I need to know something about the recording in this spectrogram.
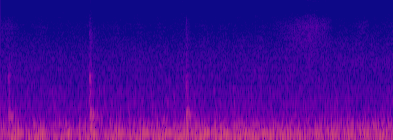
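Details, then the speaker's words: Subaru WRX engine after suspected timing belt failure, reassembled with covers and balancer back on: sharp ticks about every half second over a low drone; heavy ticking, cause unconfirmed, still ticking under boost. "it's definitely ticking really really bad really really bad may maybe it's"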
